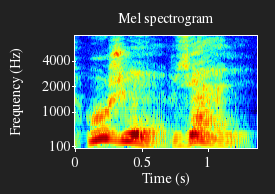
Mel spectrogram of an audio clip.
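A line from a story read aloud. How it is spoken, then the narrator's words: Nervous exclamation, old man. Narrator (Russian): нервно воскликнул старый табачник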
